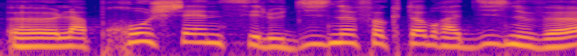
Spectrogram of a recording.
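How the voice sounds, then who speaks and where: A woman's voice: lowish voice, normal speed, dry recording. Woman, comedian guest, casual chat, filler words. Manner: chatty, full of fillers, laughs.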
